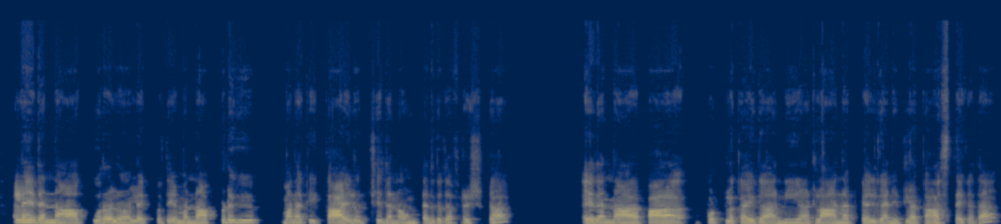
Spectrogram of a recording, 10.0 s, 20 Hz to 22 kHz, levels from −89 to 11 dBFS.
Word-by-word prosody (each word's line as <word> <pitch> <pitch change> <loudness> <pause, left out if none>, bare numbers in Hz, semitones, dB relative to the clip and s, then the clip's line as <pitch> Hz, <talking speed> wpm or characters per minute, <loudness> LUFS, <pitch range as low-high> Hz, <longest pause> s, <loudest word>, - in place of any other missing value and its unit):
అలా 230 - +5
ఏదన్నా 215 0 +2
ఆక్కూరలో 200 -1 +1
లేకపోతే 195 +1 -5
ఏమన్నా 195 0 +1
అప్పడికి 215 +3 0 0.4
మనకి 205 +1 -1 0.2
కాయలొచ్చి 195 +1 +3
ఏదన్నా 200 -1 -2
ఉంటది 190 0 -4
గదా! 185 +2 -3
ఫ్రెష్‌గా. 185 0 -4 0.9
ఏదన్నా 200 -1 +2 0.3
పా 185 -1 +8 0.5
పొట్లకాయ 185 -1 -2
గానీ, 175 +1 -2
అట్లా 175 0 -1
ఆనపకాయలు 180 0 -2
గానీ, 175 +1 -2
ఇట్లా 190 +1 -2
కాస్తాయి 190 +1 -2
గదా! 160 - 0
190 Hz, 130 wpm, -23 LUFS, 185-200 Hz, 0.9 s, పా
